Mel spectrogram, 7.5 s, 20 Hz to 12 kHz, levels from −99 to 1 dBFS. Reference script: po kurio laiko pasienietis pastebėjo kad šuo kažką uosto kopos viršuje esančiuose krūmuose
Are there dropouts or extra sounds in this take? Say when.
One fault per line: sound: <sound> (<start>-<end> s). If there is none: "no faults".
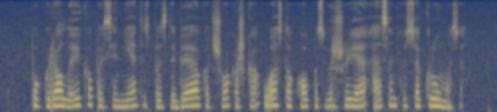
sound: dropout (6.0-6.1 s)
